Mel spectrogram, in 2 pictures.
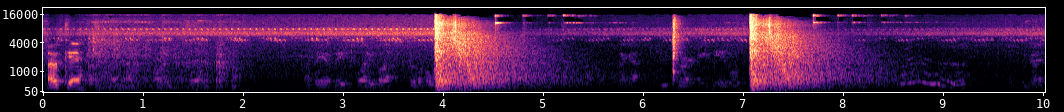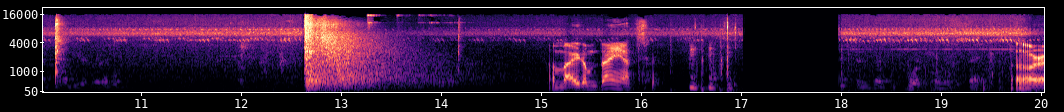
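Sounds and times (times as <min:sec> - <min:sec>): insects chirring: 0:00.0 - 0:17.0, 0:18.0 - 0:20.0
rifle shots with echo: 0:03.8 - 0:05.7, 0:07.0 - 0:08.6, 0:12.6 - 0:14.4.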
